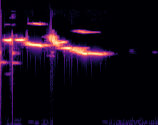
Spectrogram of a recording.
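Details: Eastern meadowlark song: a clear whistled phrase of slurred notes descending gradually from high to lower pitch, lasting about one second, with no other sounds.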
